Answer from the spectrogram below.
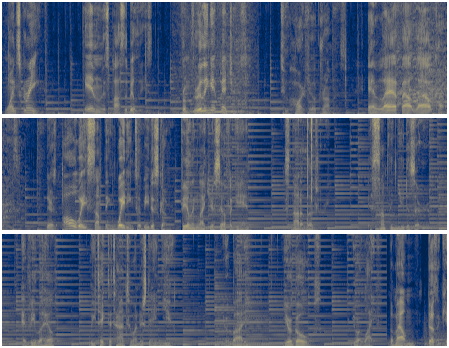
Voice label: Commercial

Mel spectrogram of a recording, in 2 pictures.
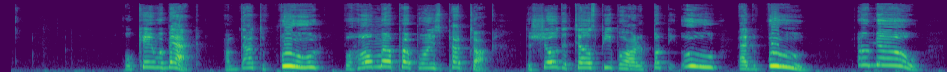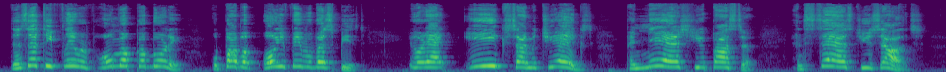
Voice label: Commercial

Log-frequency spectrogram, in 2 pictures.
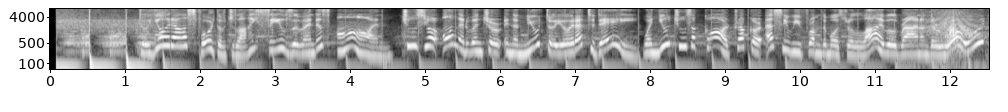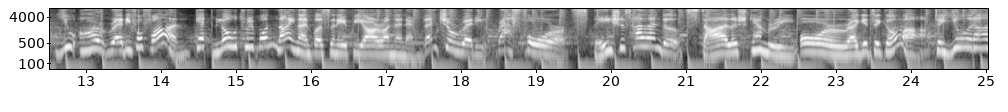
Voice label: ad; Toyota

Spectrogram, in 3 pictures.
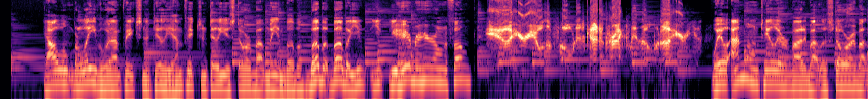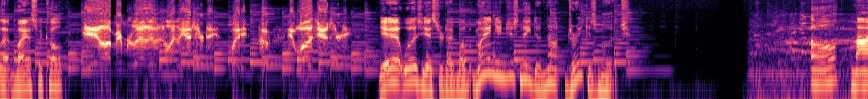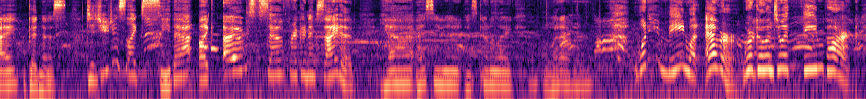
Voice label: Character Reel

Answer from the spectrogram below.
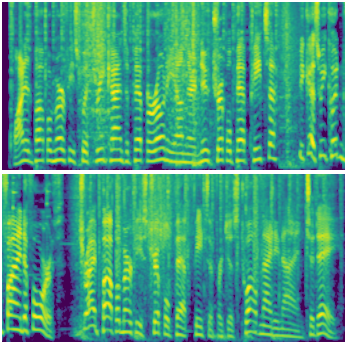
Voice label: Voice of Commerical

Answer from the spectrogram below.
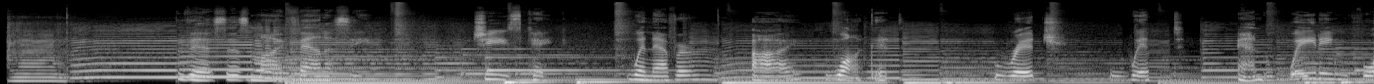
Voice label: Commercial

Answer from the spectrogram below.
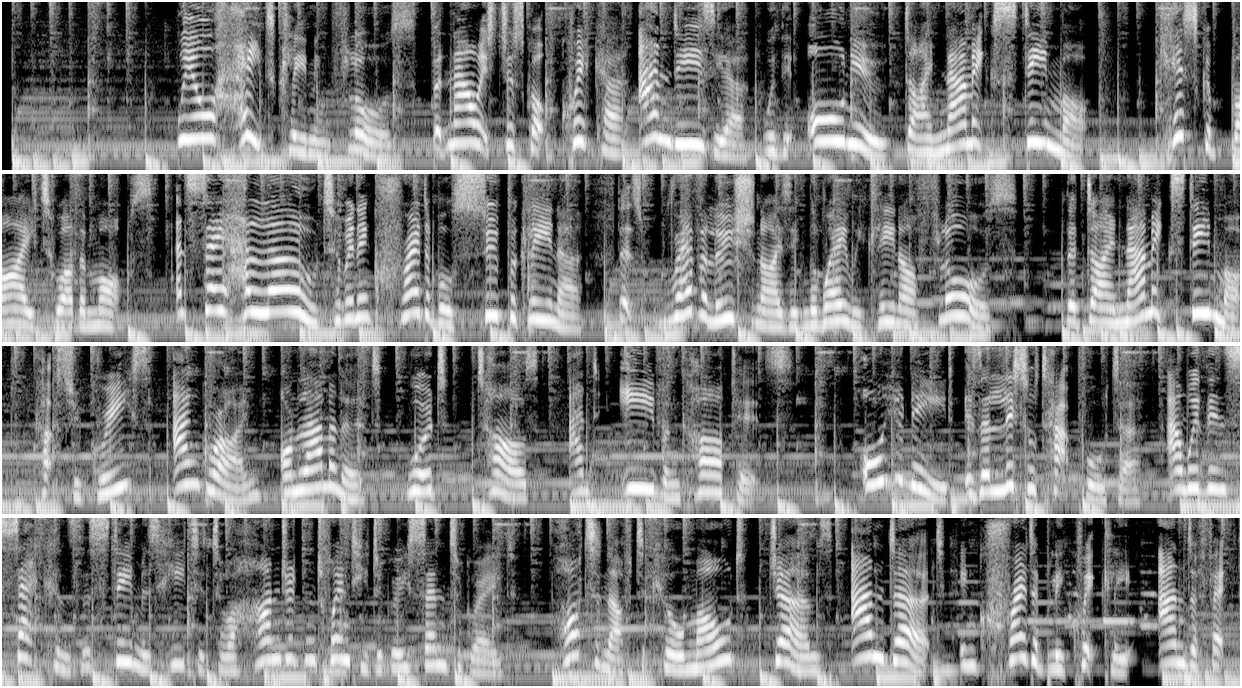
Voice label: commercial; professional voice over artist

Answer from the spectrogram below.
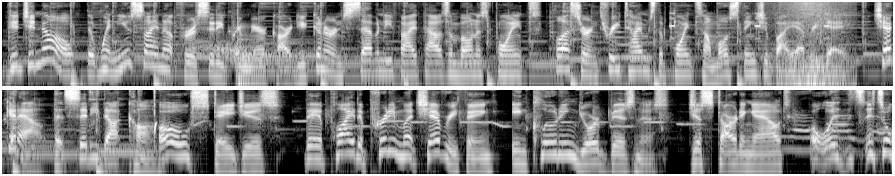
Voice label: Commercial

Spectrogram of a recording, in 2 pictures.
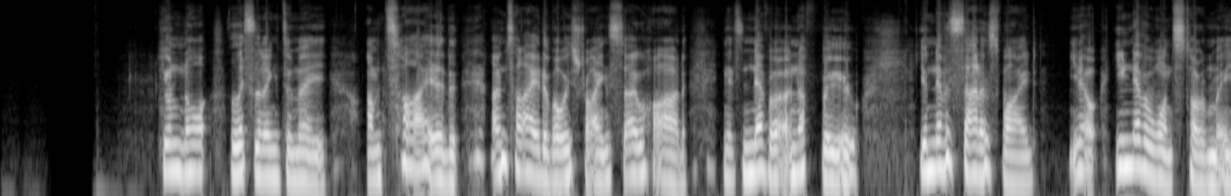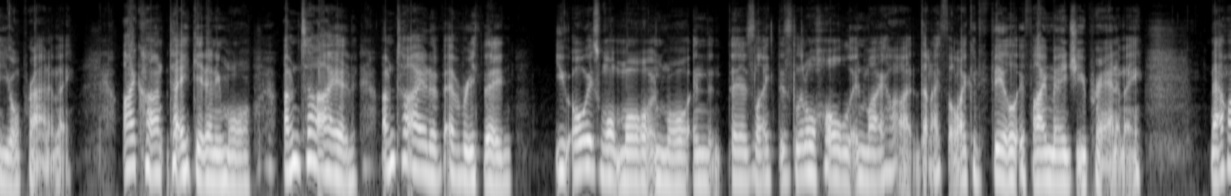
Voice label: emotion monologue australian

